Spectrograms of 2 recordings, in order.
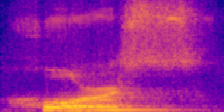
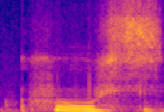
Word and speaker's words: horse: El británico la pronuncia de esta manera. Horse. Horse, horse. Mira que la R no está. ¿Sí ven? La R no está. En cambio en el americano, ahí está. La E, miren, ¿dónde está la E? Se supone que la E va después del sonido de la S. No está. Entonces el americano la pronuncia así. Horse.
